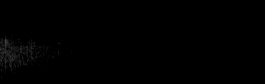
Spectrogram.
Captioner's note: audience applauds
